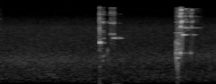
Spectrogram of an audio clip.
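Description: Game menu sounds click and chime briefly.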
